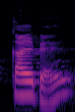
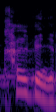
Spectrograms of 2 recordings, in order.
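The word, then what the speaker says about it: 칼뱅: 개혁자 라고 하면 부터 깔 밴 흔히 칼빈이 라고 하는 프랑스 발음이 깔 밴 입니다 튜빙 군이 이렇게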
